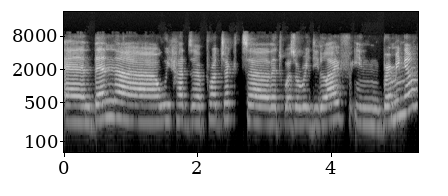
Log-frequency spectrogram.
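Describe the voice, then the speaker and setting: A woman with a French accent speaks fairly slowly at a fairly high pitch, with fairly even intonation and hardly any pauses. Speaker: padel player and coach. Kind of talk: interview chat.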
